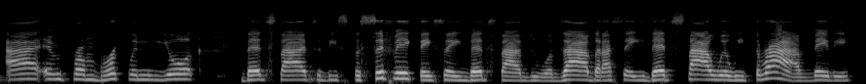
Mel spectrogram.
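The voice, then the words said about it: East Coast American accent. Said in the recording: “I hear that East Coast accent”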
